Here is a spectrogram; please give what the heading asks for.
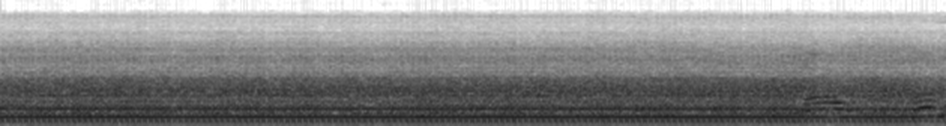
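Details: Lawn mower engine after repair, oil recently changed, initial test run with the elevator off; steady even buzz at constant speed, no stumbling, surging or rattles; running fine, normal.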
